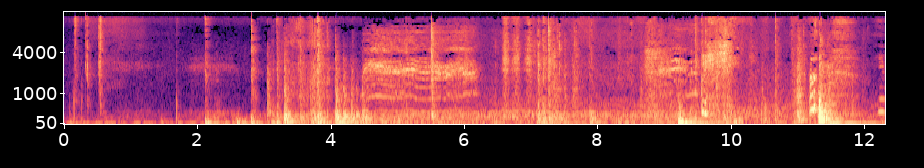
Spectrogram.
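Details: Bush baby asking to come in: one wavering, harmonic call of about a second and a half in mid-clip, then quieter squeaks, with knocks, clatter and rustling throughout.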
